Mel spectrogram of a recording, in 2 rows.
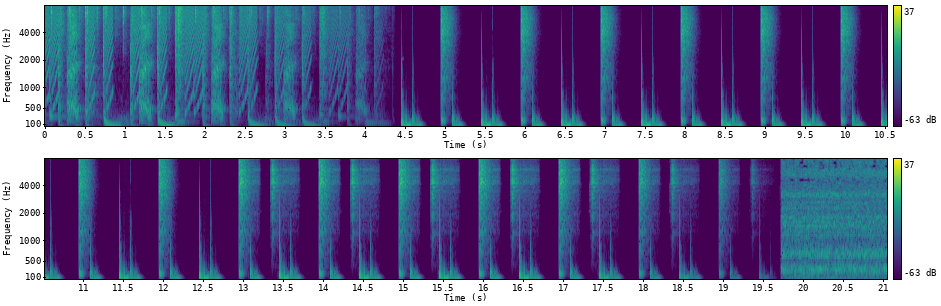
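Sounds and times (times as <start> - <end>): electronic drum machine beat: 0.0 - 4.2, 13.0 - 19.6.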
